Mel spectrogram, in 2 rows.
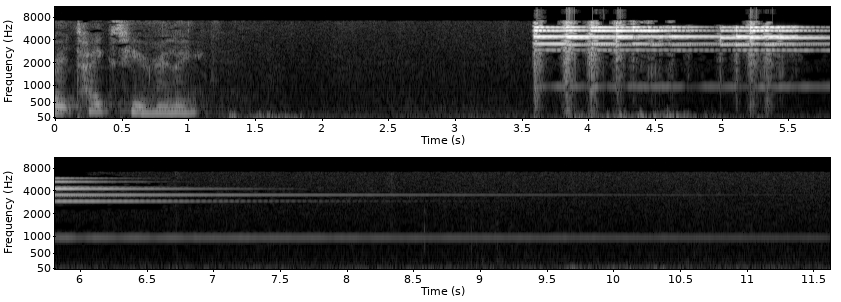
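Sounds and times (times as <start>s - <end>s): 
speech: 0.0s - 1.2s
bell being struck and ringing: 3.6s - 11.6s.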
